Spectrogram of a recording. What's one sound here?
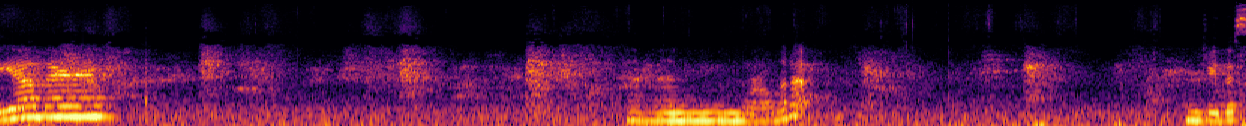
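Paper crinkles and rustles as it is handled close by.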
